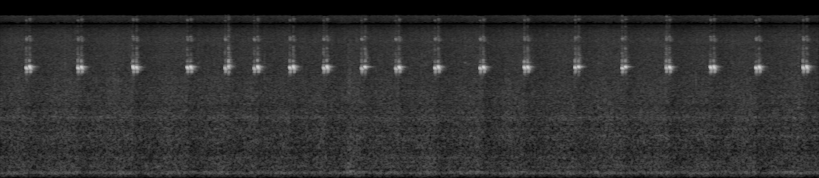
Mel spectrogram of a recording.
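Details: Hidden crickets keep chirping, a sound only the males make with fast wing movements. Crisp high chirps recur at a steady pace of about one to two per second, with a soft low hum underneath.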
